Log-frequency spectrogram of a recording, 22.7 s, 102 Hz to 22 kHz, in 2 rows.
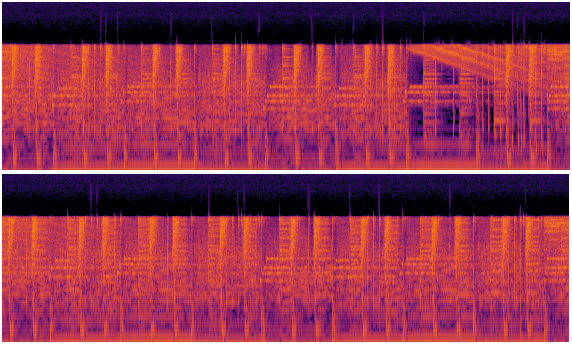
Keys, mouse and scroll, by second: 0.5 click, 5.0 click, 8.3 click, 12.8 click, 13.9 click, 17.0 click, 17.1 click, 18.3 click.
